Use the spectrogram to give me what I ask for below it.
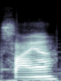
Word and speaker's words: Cya: Her name's Saya. Not like how it's spelled the same as Saya. C-Y-A, maybe?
